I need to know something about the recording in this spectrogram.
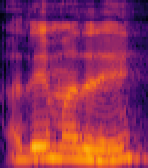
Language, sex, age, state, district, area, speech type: Tamil, male, 45-60, Tamil Nadu, Sivaganga, rural, spontaneous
